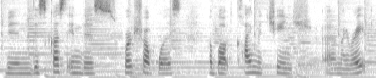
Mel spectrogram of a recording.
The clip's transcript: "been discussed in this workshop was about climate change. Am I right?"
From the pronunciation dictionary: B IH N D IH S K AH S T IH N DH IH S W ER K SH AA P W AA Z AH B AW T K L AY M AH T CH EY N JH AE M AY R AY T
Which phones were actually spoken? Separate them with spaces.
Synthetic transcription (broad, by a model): B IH N D IH S K AH S T IH N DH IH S W ER K SH AA P W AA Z AH B AW T K L AY M AH T CH EY N JH M AY R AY T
